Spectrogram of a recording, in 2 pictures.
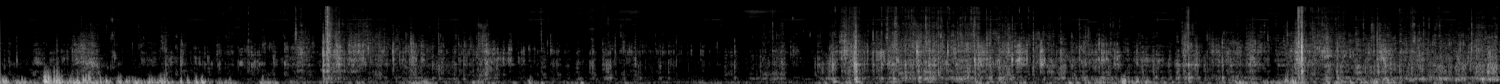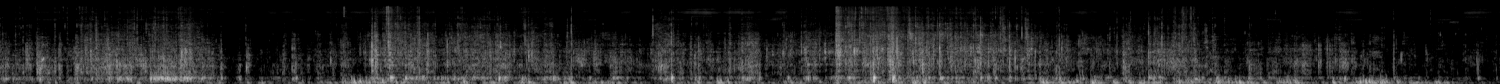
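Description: Hands scooping and sloshing through mud and shallow muddy water in a pit, with irregular splashes and scrapes.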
